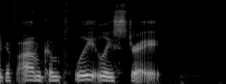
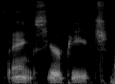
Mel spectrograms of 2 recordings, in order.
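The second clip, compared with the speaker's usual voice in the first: whisper; 11 semitones lower, 8 dB quieter than usual. Retold or imitated. Mock thanks to friend.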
